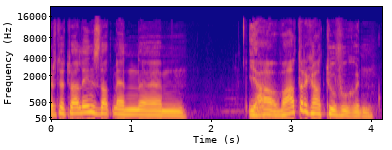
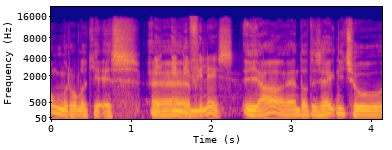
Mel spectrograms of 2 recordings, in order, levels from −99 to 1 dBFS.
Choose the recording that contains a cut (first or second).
second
